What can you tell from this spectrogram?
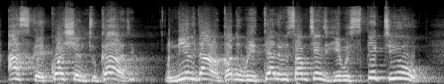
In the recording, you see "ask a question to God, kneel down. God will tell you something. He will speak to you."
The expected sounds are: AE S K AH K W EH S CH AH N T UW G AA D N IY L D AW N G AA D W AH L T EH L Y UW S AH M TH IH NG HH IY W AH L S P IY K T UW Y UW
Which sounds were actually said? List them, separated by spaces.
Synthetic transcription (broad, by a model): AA S K AH K W EH S CH AH N T UW G AA D N IY L D AW N G AA D W AH L T EH L Y UW S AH M T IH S HH IY W AH L S P IY K T UW Y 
